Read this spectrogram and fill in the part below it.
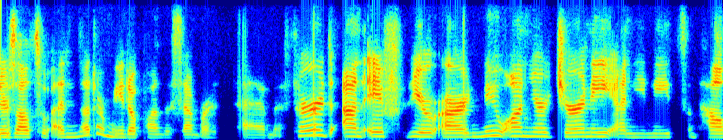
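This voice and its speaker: A woman talks at a fairly quick pace, her tone bright and sharp and the sound dry and close with no echo. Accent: Irish. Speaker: developer advocate, webinar host. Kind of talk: webinar presentation. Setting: online webinar. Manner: talkative.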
